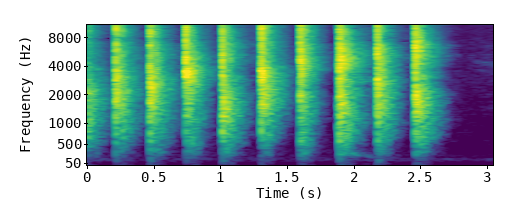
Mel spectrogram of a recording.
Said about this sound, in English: everybody give a round of applause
